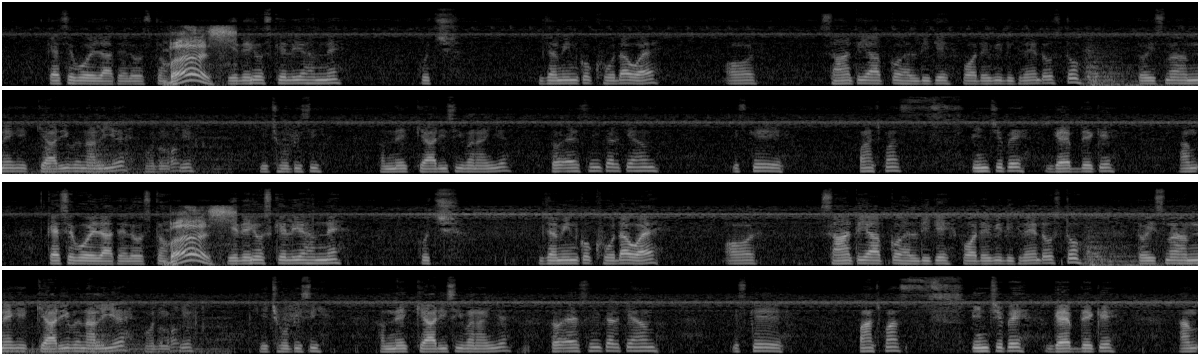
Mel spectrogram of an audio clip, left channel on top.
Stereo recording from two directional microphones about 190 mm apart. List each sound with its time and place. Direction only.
0.5 s speech: 15° right (ahead or behind)
5.4 s speech: 25° right (ahead or behind)
14.6 s speech: 20° right (ahead or behind)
